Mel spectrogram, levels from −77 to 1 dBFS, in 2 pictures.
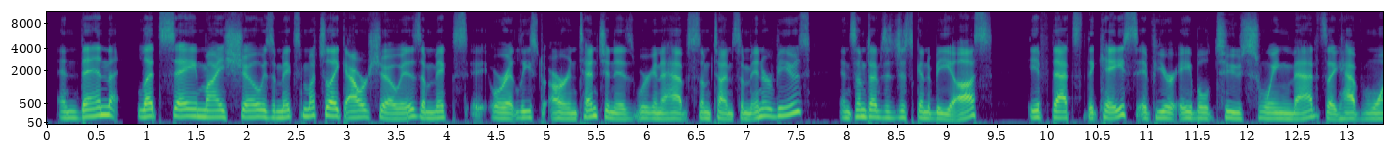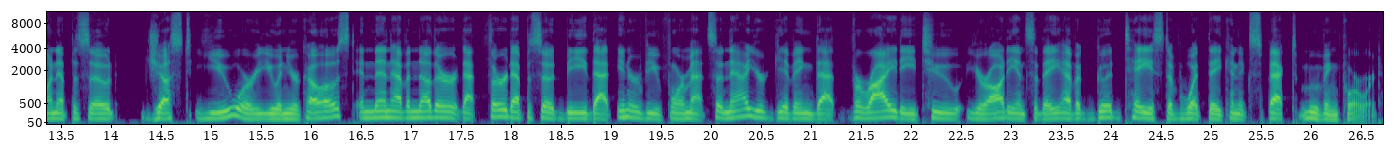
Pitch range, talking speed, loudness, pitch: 120-140 Hz, 210 wpm, -22 LUFS, 130 Hz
